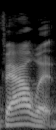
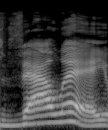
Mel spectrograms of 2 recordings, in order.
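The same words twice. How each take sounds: First: It is said in a British way. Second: It is said in a non-British way.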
